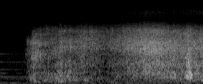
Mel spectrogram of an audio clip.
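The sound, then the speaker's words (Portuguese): Water sloshes and splashes steadily against a small fishing boat as it rocks, a continuous watery wash that swells in after a brief quiet start, with no voices. “Para de balançar o barco, Tainha!”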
